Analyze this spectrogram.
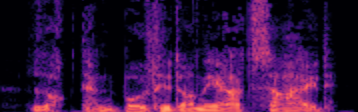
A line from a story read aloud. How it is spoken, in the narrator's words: he growled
